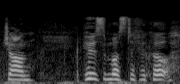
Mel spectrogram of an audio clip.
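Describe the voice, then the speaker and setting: A British woman with a higher-pitched voice co-hosts a podcast while out walking, speaking at a moderate pace with fairly even intonation. A trainer by profession, she chats casually, asks lots of questions, and acts out quotes. The recording is noisy, full of ambient sound from the walk.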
